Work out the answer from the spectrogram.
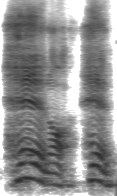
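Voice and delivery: "Ham" opened with a clear H, like a Brazilian R; sounded English H. Shown as a demonstration. Teacher isolating the first syllable for students, "Ham" with sounded H. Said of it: "Parece que tem um R".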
